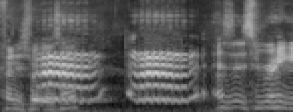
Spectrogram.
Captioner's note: brrrr brrrr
